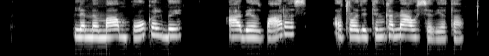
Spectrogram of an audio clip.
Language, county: Lithuanian, Kaunas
